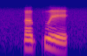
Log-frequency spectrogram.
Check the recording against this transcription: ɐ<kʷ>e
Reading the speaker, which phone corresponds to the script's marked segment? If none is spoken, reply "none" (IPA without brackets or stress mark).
kʷ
